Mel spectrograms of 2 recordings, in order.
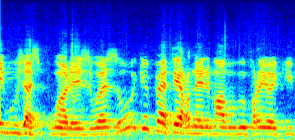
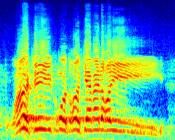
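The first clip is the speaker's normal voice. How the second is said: loud barked command; military; 7 semitones higher, 5 dB louder than usual. Acted. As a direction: bark it like an officer.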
